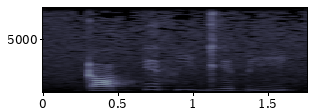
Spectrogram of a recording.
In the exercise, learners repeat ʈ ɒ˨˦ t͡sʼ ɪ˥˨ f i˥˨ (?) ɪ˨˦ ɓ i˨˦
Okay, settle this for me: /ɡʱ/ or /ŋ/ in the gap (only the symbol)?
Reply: ɡʱ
